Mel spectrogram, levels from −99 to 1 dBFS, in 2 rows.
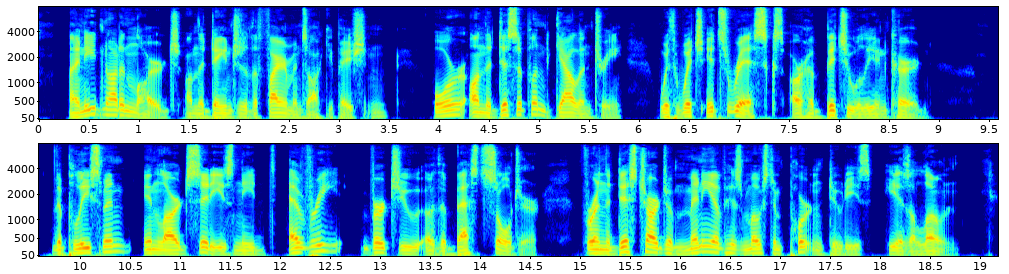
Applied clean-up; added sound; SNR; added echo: none; none; none; none.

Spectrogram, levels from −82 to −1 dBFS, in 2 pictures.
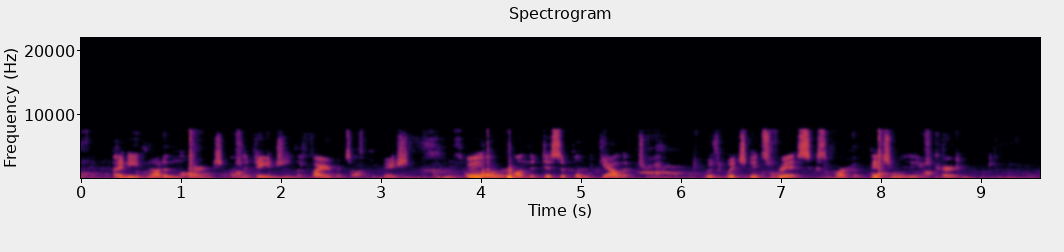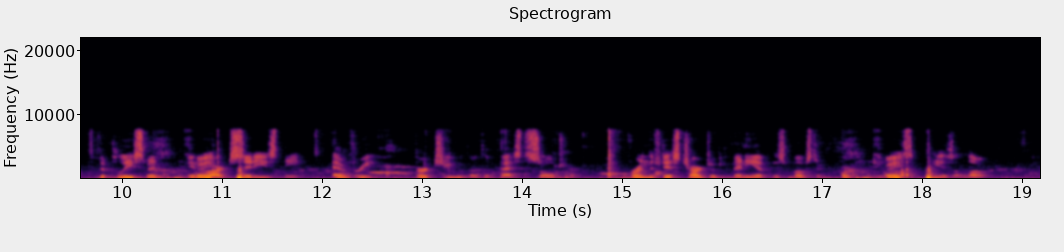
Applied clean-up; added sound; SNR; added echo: classical method log-MMSE.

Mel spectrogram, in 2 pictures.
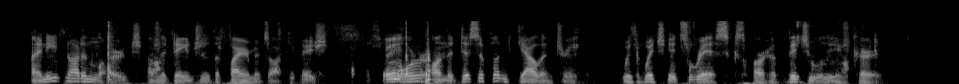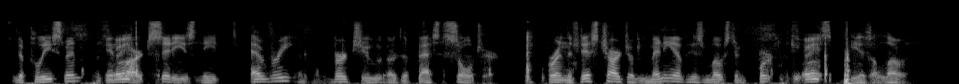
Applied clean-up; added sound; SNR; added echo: neural mask model Resemble Enhance denoiser.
